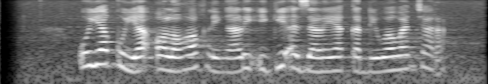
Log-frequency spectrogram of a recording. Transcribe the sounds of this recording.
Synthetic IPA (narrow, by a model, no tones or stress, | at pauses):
ʔujakujaʔɔlɔɦɔk̚niŋaliʔiɡiazaleakɨrdiwawaɲt͡ʃaɾa̰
